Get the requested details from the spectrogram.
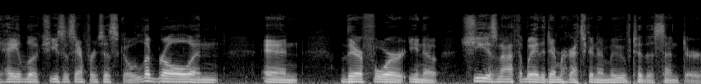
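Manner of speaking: normal talking voice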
